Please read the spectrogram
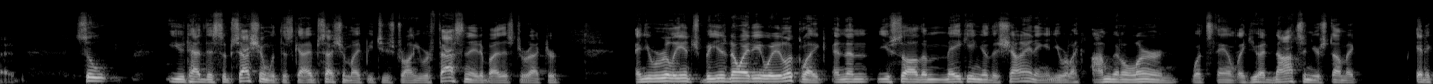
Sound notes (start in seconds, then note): none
